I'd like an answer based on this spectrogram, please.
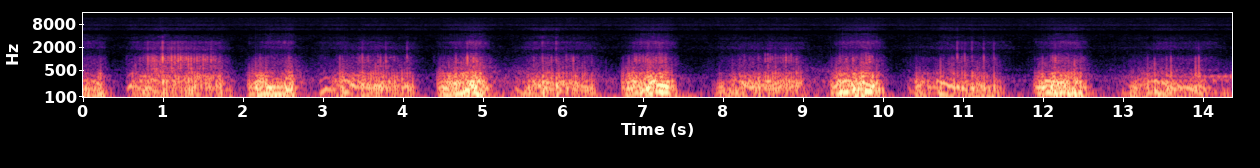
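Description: Soft, regular rattling snore on each breath from a sleeping baby, about 24 breaths a minute.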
